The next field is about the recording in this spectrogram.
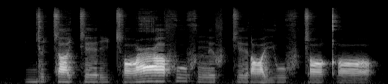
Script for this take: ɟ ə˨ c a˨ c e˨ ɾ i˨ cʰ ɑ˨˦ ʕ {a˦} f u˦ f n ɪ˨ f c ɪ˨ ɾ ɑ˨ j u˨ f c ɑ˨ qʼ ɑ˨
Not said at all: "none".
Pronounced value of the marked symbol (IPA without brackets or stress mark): a˦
